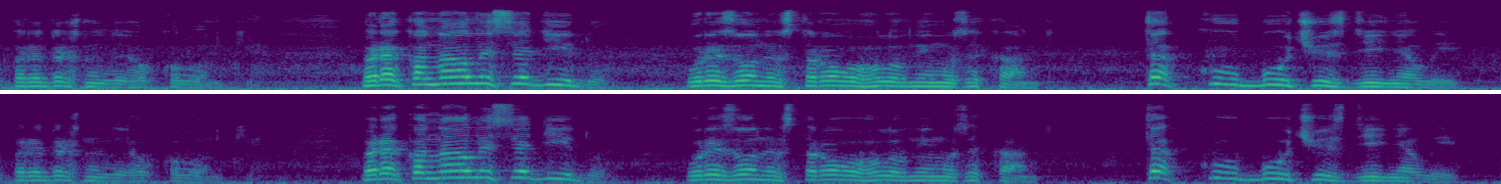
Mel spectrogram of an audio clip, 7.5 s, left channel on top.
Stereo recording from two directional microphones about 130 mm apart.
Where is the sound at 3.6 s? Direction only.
Centre (ahead or behind).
